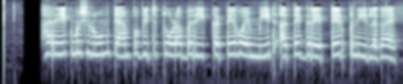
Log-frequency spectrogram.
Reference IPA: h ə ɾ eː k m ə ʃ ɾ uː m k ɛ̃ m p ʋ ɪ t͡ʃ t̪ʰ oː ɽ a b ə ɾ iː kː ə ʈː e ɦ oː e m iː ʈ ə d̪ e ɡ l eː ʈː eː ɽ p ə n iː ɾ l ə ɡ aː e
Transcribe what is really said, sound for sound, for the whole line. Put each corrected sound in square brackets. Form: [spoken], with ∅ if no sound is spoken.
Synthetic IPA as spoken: h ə ɾ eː k m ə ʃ ɾ uː m k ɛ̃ m p ʋ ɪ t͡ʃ t̪ʰ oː ɽ a b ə ɾ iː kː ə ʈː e ɦ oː e m iː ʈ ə [t̪] e ɡ [ɾ] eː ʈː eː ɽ p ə n iː ɾ l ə ɡ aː e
